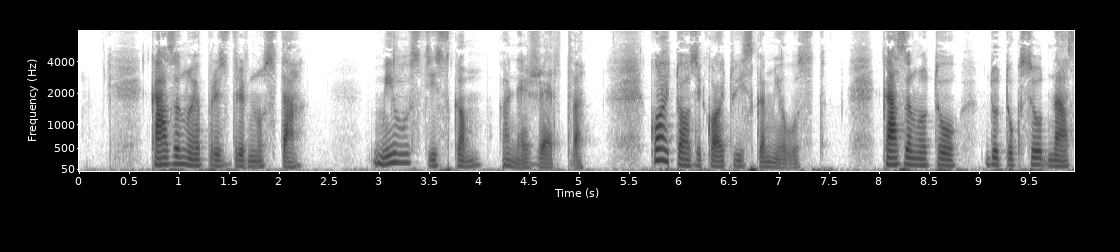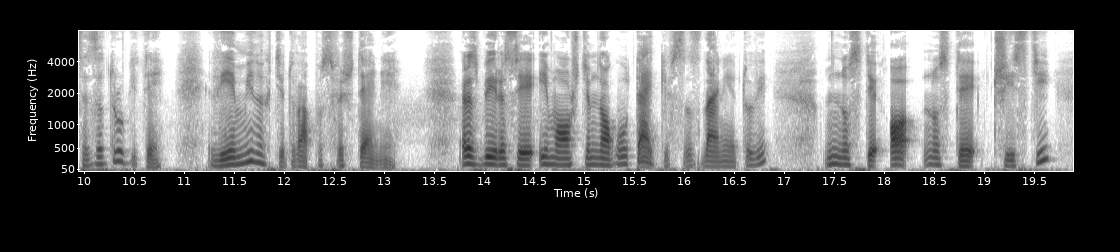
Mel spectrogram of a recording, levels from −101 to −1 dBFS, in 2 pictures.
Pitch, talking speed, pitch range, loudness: 130 Hz, 125 wpm, 115-150 Hz, -32 LUFS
